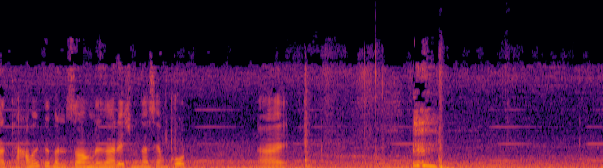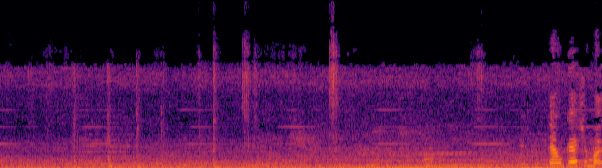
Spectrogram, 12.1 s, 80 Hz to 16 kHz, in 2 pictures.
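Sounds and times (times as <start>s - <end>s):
vehicle engine humming: 0.0s - 12.0s.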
